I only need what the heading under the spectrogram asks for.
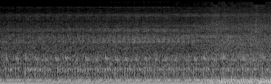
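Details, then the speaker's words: Barn-find Lotus Elan Sprint big-valve twin cam, off the road 33+ years, just restarted: smooth, steady low idle with even beat on half choke, no knocks or misses. Normal idle on half choke. "Back the choke off. That's choke half on."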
